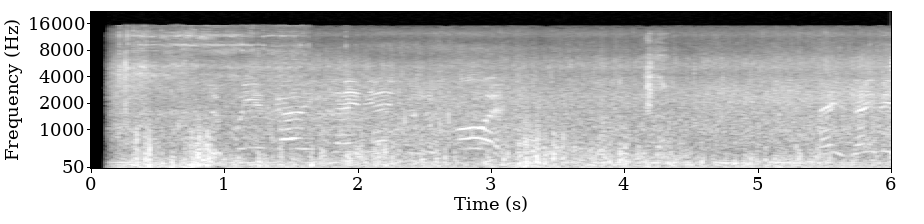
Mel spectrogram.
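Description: Wind buffeting the microphone over the steady low running of an inflatable coaching boat's outboard motor, with faint voices in the background.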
